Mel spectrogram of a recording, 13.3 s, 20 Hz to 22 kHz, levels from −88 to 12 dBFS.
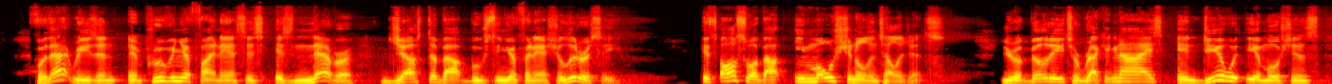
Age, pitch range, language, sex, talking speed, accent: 50-69, 110-165 Hz, English, male, 125 wpm, American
